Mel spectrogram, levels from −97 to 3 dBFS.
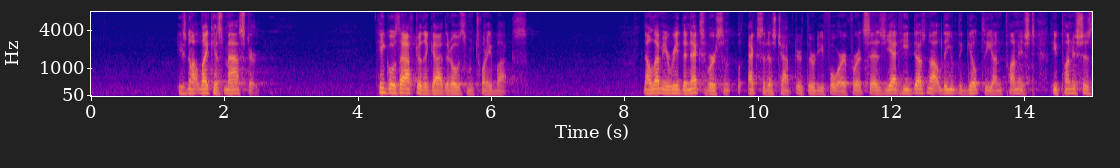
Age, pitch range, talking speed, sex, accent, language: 60-79, 120-170 Hz, 155 wpm, male, American, English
